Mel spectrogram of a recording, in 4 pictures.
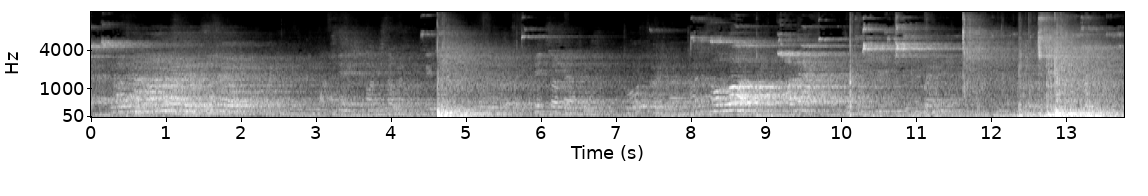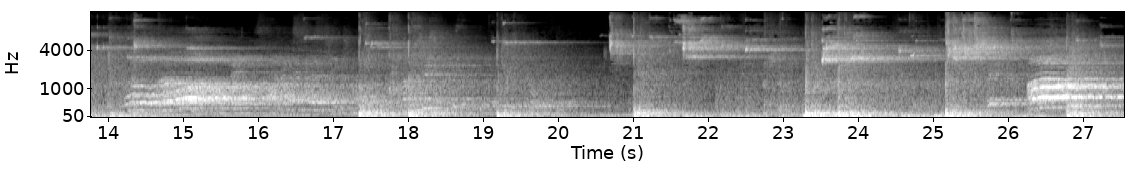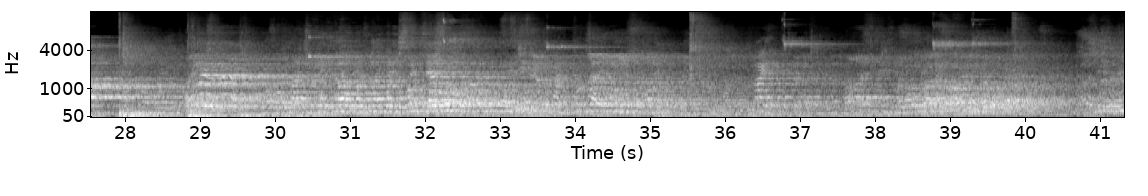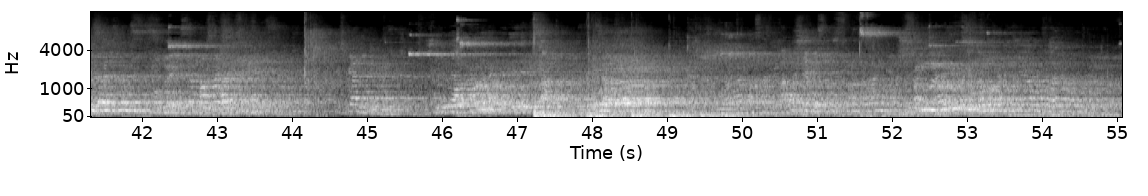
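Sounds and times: players' voices: 0.0s - 20.5s, 23.4s - 55.0s.

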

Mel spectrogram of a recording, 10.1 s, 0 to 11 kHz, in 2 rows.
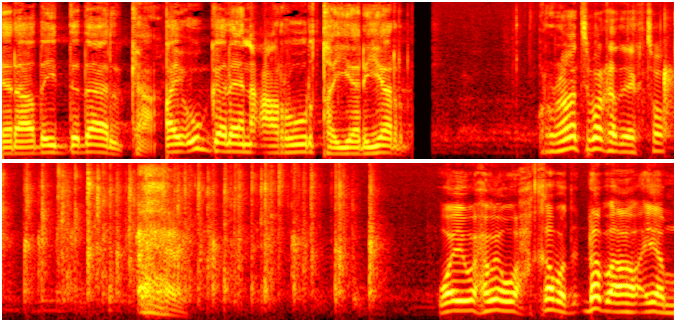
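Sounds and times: people clapping: 3.8s - 8.0s
man speaking into a microphone: 4.0s - 5.1s, 8.3s - 10.0s.

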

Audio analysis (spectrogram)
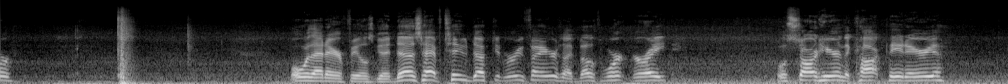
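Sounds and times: air conditioner running: 0.0s - 10.0s
sharp thump: 1.2s - 1.5s.

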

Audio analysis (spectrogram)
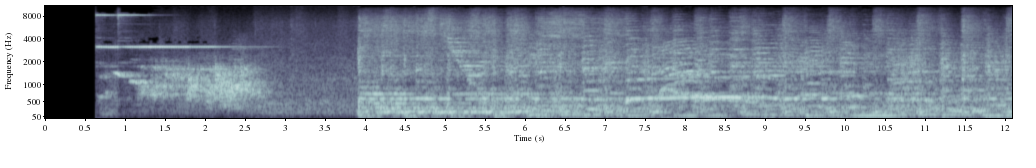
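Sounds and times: bell-like ding ringing: 0.6s - 3.0s
music: 3.9s - 12.0s.

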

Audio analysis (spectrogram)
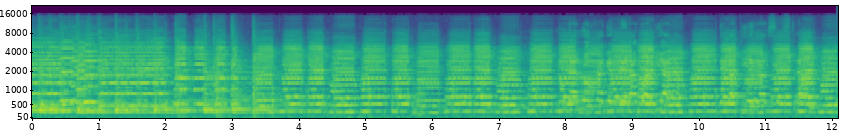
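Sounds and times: button accordion playing chords: 0.0s - 12.0s.

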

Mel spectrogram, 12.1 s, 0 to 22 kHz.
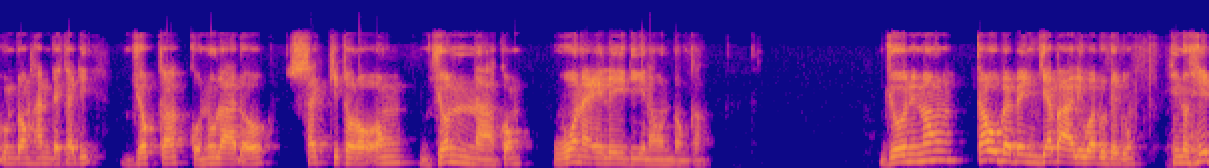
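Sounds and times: man lecturing: 0.0s - 7.1s, 8.8s - 12.0s.

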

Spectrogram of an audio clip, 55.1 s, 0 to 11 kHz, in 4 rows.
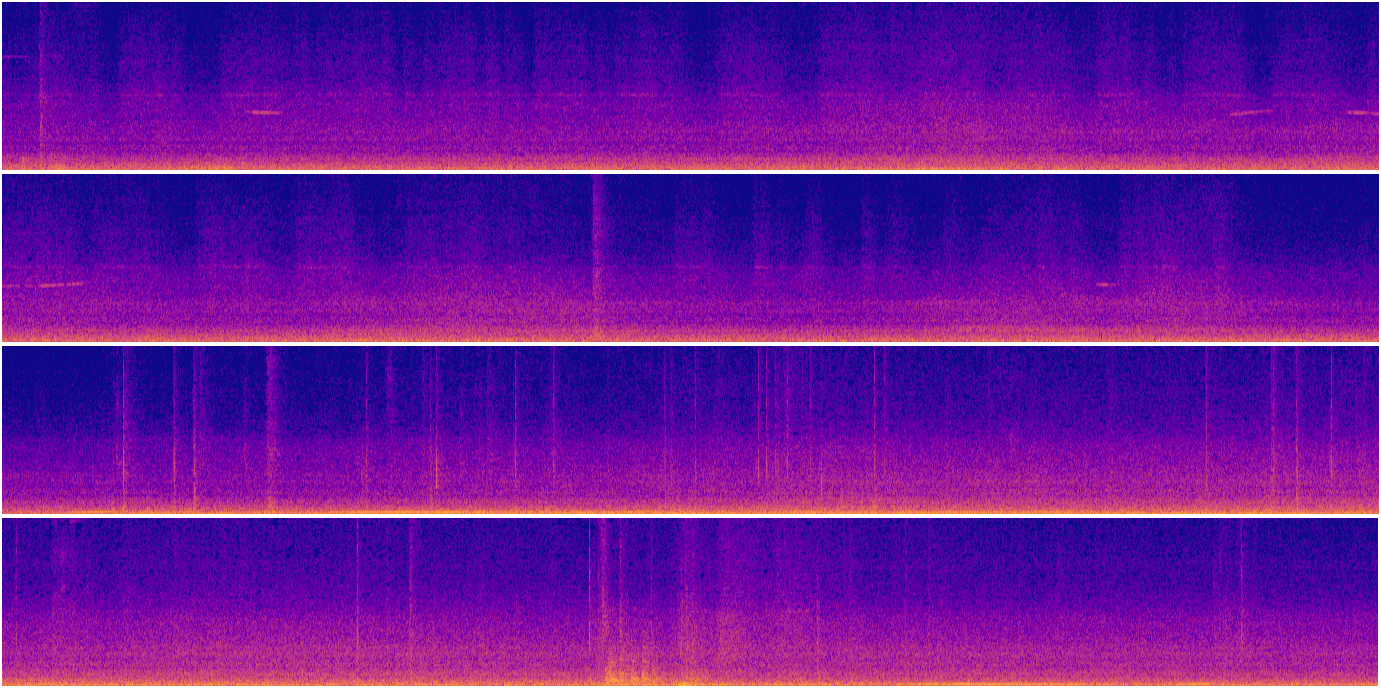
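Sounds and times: bus diesel engine running: 0.0s - 55.0s
tyres on wet road: 0.0s - 55.0s.

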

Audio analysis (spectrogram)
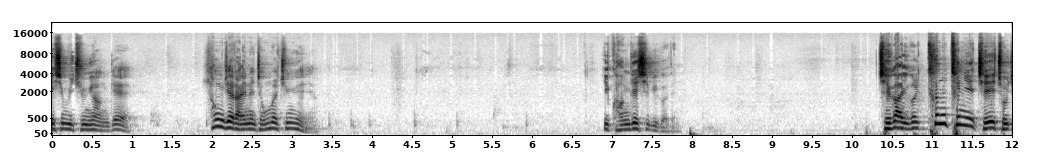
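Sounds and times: man speaking: 1.9s - 3.4s, 6.9s - 8.0s, 10.3s - 12.0s
marker writing on whiteboard: 3.3s - 6.5s.

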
